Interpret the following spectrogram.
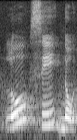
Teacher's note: E a antepenúltima, última, penúltima, antepenúltima. A antepenúltima sílaba é a mais forte, então lúcido está correto. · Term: proparoxítona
